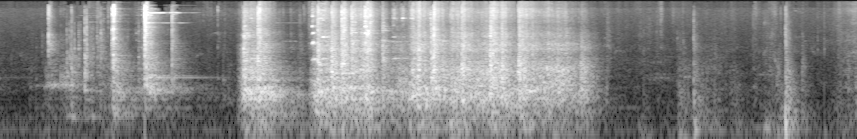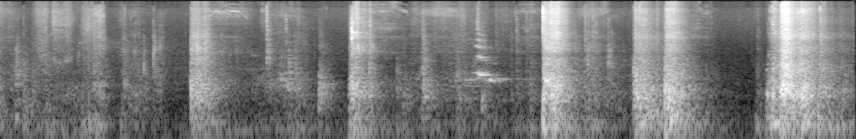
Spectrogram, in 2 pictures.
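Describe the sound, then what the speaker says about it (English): Latches on a camp trailer table are opened with sharp metallic clacks and thumps, several separate clunks and a long rattling scrape spread across the stretch, close up and loud. "First I open this latch over here. Then I open the latch at the back."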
